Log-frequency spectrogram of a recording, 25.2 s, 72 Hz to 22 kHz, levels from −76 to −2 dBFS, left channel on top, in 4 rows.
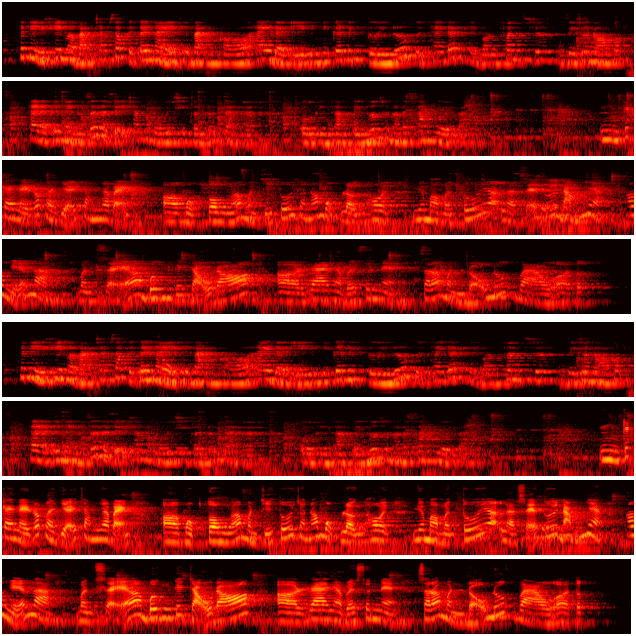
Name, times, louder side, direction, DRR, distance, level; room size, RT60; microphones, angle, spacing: voice 1, 0.1-11.0 17.8-18.4, left 1 dB, 50° left, 0 dB, 1.3 m, -42 dB
voice 2, 1.4-1.8 12.3-24.8, right 5 dB, 85° right, 9 dB, 0.5 m, -35 dB
sound 1, 5.7-23.7, left 1 dB, 70° left, 2.3 m, -52 dB
5.3 x 4.7 x 5.3 m, 0.95 s
head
